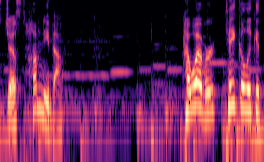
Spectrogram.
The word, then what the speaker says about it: 합니다: We previously learned that this is pronounced 합니다 because there's the consonant 비읍 that's followed by a nian.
